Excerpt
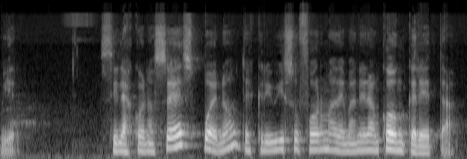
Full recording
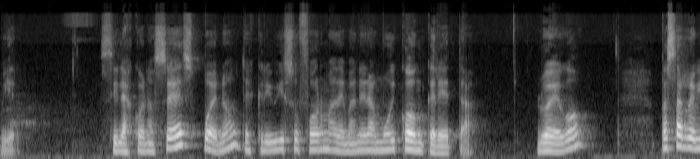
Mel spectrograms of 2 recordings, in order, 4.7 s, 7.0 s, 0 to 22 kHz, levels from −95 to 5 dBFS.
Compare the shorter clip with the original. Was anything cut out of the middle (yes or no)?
yes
